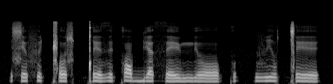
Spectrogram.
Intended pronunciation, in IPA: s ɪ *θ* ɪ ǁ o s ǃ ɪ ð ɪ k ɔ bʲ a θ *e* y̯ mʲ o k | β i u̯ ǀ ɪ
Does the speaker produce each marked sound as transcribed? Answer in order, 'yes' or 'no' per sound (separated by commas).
no, yes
